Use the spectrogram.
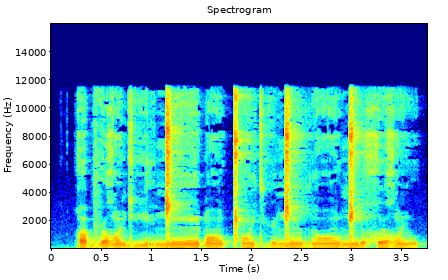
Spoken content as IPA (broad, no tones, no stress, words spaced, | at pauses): qʷibvə˞ʁʷẽ ɡiːr ŋ͡ǁẽːɓɔ̃ːu̯ ǁɔ̃y̯dʱʏːŋ͡ǁẽu̯ rɔ̃ːu̯ŋ͡ǁi χʷiʁʷĩu̯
